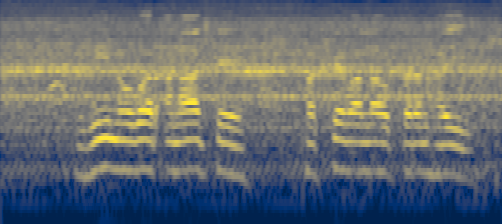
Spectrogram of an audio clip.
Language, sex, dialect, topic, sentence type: Magahi, male, Central/Standard, banking, statement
